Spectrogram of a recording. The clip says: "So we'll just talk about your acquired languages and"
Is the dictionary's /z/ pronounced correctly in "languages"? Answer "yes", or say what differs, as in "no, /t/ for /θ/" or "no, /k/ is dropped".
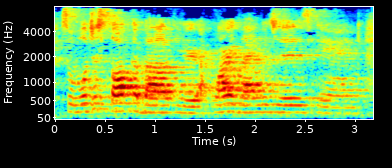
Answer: yes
